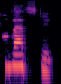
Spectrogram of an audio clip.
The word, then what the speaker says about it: Blavatsky: Was it created by Blavatsky, I believe her name was? Am I pronouncing her name correctly? Blavatsky, Helena Petrovna Yes. Blavatsky.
